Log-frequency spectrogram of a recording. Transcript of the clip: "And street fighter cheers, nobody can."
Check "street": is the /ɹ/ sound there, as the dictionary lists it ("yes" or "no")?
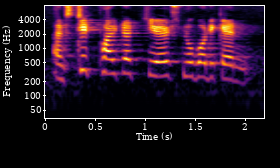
no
